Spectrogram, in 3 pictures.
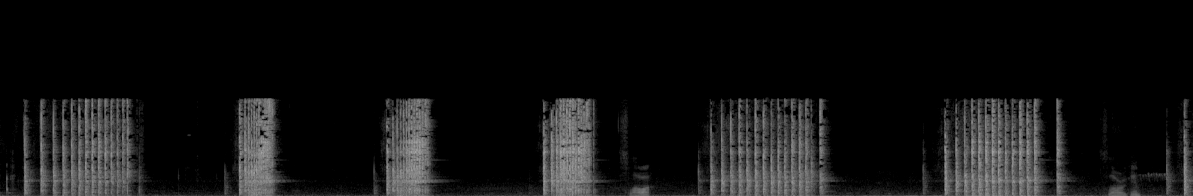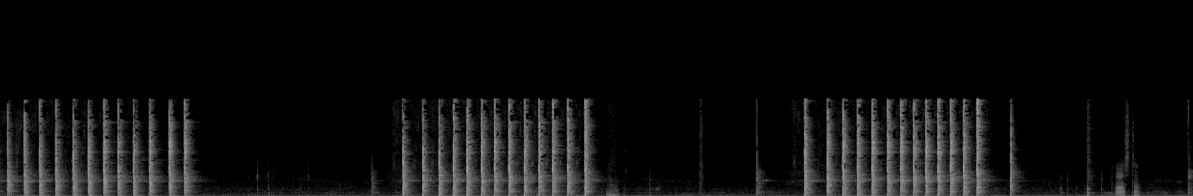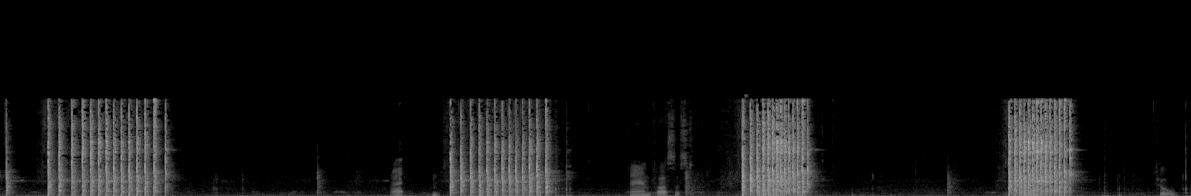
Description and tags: industrial steelframe wood tapping
wood being scraped along a metal frame, varying speeds.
